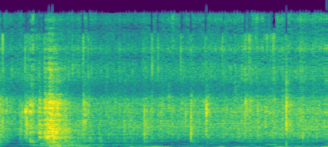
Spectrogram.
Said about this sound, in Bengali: এবার দিয়ে দেবো আমি এর মধ্যে একটু আদা এবং রসুন কুচি অল্প পরিমাণে। এটাকে আমি একটু হালকা লাল করে ভেজে নেব।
